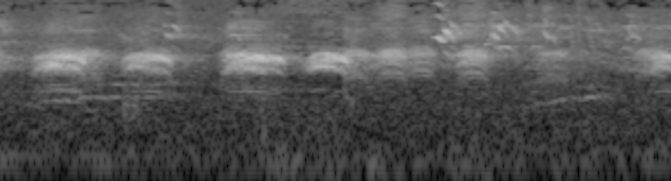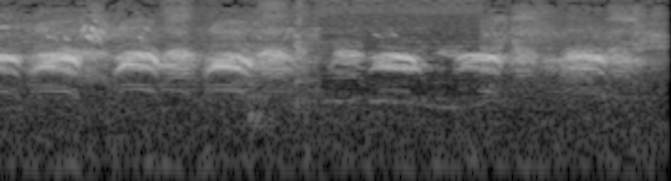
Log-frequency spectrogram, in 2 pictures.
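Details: House crows, mixed with jungle crows, gathered in trees and calling loudly together against someone, a commotion that went on for over an hour. Harsh, hoarse caws from several birds overlap in a steady, uneven chorus of about one and a half calls per second.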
